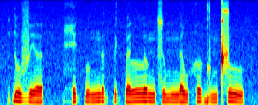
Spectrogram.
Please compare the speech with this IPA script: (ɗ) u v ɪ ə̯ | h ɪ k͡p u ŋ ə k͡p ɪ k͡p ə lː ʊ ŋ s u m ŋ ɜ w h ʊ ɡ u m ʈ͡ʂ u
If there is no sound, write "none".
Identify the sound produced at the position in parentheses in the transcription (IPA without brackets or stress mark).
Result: ɗ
